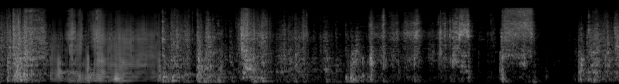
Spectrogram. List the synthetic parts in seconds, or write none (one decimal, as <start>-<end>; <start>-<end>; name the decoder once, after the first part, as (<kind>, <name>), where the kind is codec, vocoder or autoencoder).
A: 0.5-1.6 (vocoder, BigVGAN v2)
